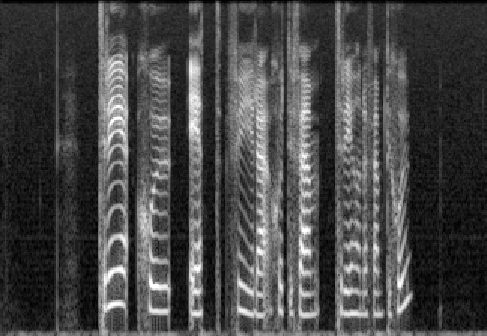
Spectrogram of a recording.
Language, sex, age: Swedish, female, 27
